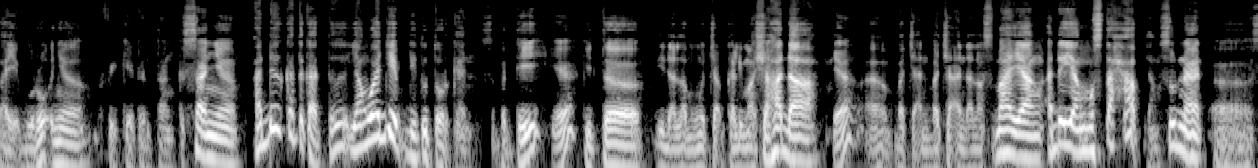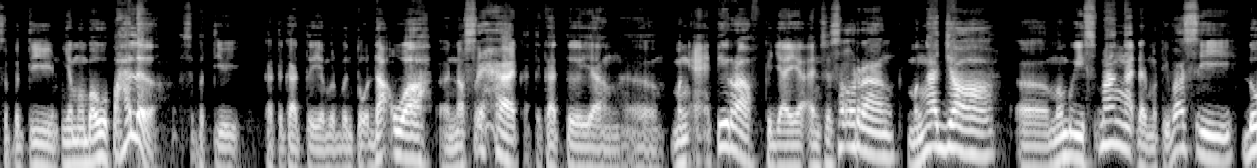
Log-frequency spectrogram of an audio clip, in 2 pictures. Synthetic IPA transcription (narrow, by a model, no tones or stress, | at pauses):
ba̰ɪ̰ʔ̚buɾʊʔɲəbərfikɪrt̪ənt̪aŋkəsanɲə̃ʔadəkat̪akat̪əjaŋwad͡ʒɪp̚dit̪ut̪ʊrkansə̥pərt̪ijəkit̪ədidalamːəŋut͡ʃap̚kalimaʃaɦadahjəə̰bat͡ʃa̰ʔa̰nbat͡ʃa̰ʔa̰ndalamsəmajaŋadəjaŋmust̪ahap̚jaŋsunat̪̚ə̰səpərt̪ijaŋmə̃mbawəpaɦala | sə̥pərt̪i | kat̪akat̪əjaŋbərbənt̪ʊk̚da̰ʔwahnasehat̪̚kat̪akat̪əjaŋəməŋʔɛ̰ʔt̪iɾafkəd͡ʒajaʔansəsəoɾaŋməŋad͡ʒar | əmə̃mbəɾisəmaŋat̪̚danmot̪ivasido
